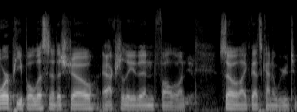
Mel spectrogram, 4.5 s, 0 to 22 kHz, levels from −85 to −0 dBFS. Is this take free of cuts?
no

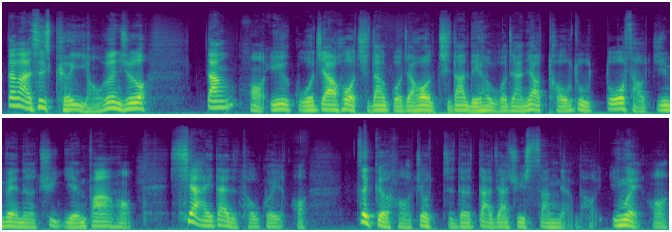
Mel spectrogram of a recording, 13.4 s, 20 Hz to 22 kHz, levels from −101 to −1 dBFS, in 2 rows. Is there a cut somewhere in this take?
no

